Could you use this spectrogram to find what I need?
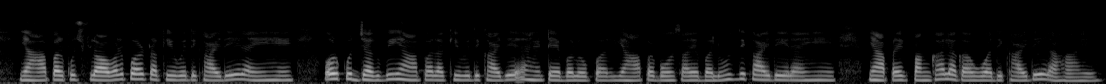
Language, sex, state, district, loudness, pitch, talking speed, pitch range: Hindi, female, Bihar, Lakhisarai, -31 LUFS, 200 Hz, 240 wpm, 190-215 Hz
